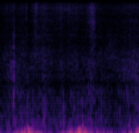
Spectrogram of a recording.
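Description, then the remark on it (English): Dull, heavy hoof thuds from wild horses moving over soft ground on wetlands, three or so muffled steps at an unhurried pace, with faint outdoor background noise. “There are some wild horses on the wetlands that I think keep a lot of the, and one will get the grasses down for one, I suppose.”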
